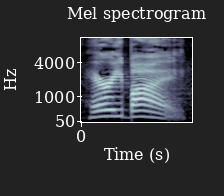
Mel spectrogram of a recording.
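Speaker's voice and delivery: shouted call. A narrator's reading. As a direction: yell it across to him. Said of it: "we shouted".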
